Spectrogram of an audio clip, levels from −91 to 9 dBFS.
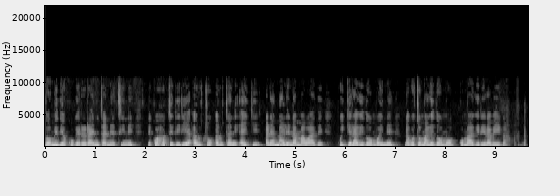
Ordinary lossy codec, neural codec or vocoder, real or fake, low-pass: none; none; real; 10.8 kHz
